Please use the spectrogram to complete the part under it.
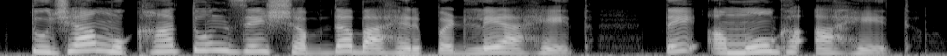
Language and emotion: Marathi, neutral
